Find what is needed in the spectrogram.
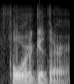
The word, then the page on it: foregather: American English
